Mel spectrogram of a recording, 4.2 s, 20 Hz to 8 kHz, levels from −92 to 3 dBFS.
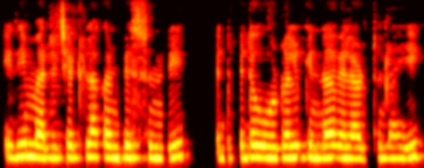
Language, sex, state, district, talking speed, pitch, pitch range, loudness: Telugu, female, Telangana, Karimnagar, 140 wpm, 215 Hz, 205-220 Hz, -17 LUFS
